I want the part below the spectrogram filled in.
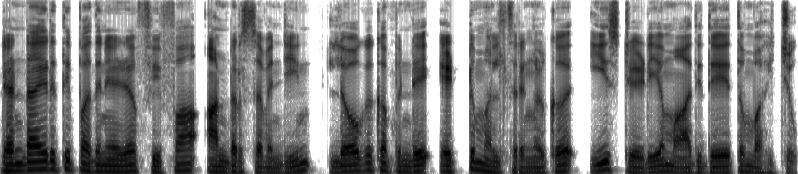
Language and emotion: Malayalam, neutral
